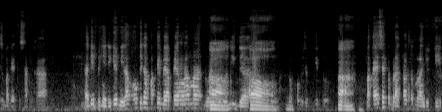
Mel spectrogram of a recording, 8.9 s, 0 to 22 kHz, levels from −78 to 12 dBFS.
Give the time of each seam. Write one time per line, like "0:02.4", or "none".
none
